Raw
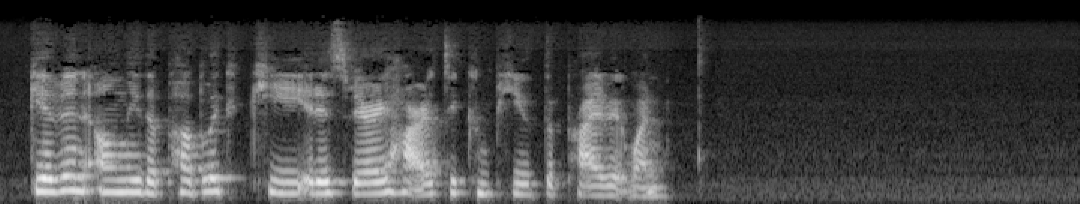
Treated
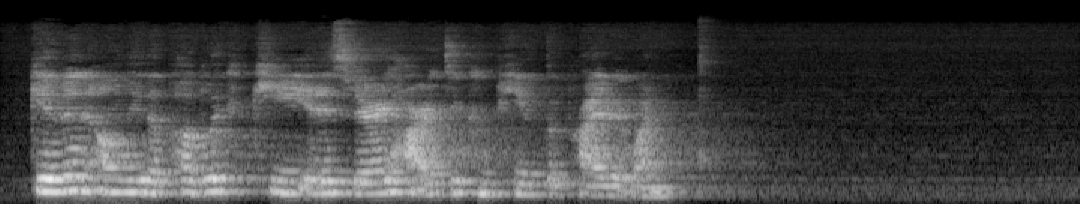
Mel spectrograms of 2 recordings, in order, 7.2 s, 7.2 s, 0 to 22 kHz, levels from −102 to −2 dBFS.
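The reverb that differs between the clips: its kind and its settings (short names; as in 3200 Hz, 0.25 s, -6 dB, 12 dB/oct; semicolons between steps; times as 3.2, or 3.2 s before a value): two-slope reverb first 0.43 s, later 2.1 s, from -22 dB, DRR -8 dB; gain -13 dB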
